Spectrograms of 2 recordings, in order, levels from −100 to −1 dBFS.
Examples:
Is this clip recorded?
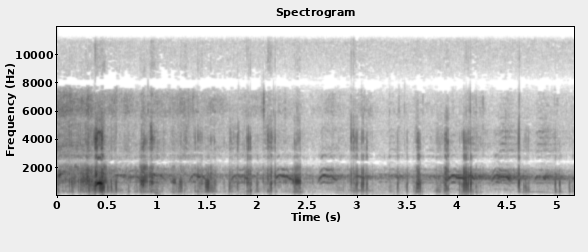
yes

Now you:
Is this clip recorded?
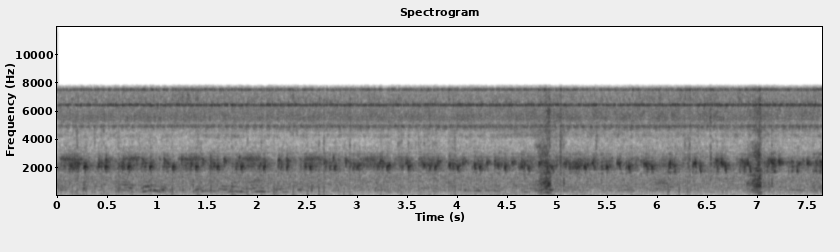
no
